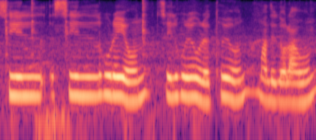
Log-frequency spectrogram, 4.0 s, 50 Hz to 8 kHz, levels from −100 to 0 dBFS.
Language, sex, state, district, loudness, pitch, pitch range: Chakma, female, Tripura, Unakoti, -14 LUFS, 245 Hz, 215-250 Hz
